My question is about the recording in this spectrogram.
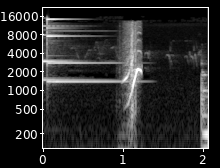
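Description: Cartoon sound effect: a bell-like ding that rings and fades for about a second, then a short, quickly rising whistle-like zip.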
